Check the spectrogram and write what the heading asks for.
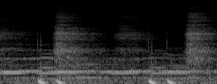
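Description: Tense film score: a held note, with deep thuds in pairs like a heartbeat. Over it, a person gasps for breath heavily, twice.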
